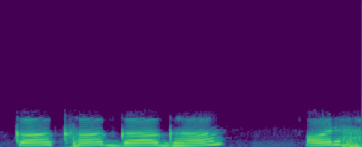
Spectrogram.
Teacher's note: कंठ में क, ख, ग, घ और ह आएगा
